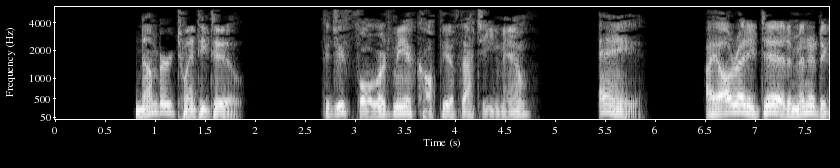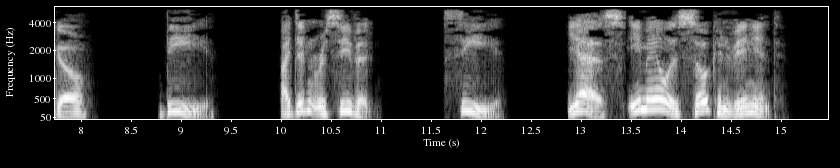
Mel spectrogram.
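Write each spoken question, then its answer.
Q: Could you forward me a copy of that email?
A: A: I already did a minute ago.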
